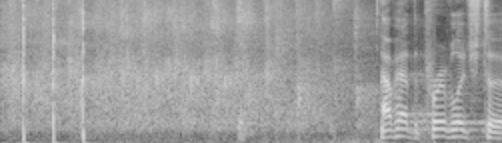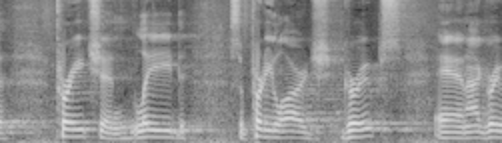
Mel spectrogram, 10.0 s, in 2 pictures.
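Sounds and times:
audience applause: 0.0s - 3.8s
speech: 3.8s - 10.0s.

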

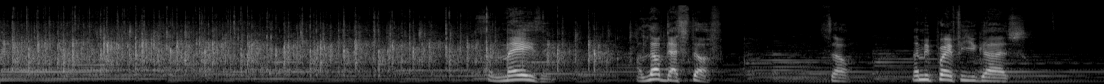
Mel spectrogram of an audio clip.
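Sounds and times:
audience clapping: 0.0s - 7.1s
speech: 4.9s - 5.6s, 6.4s - 7.2s, 8.3s - 10.3s.

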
